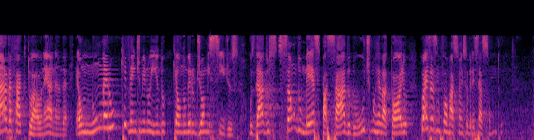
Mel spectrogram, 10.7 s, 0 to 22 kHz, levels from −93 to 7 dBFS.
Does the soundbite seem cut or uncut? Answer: cut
